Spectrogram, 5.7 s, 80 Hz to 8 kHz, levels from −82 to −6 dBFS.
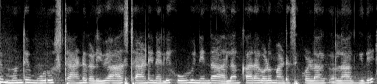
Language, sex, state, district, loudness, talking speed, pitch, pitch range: Kannada, female, Karnataka, Bidar, -12 LUFS, 115 wpm, 200 Hz, 195-210 Hz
